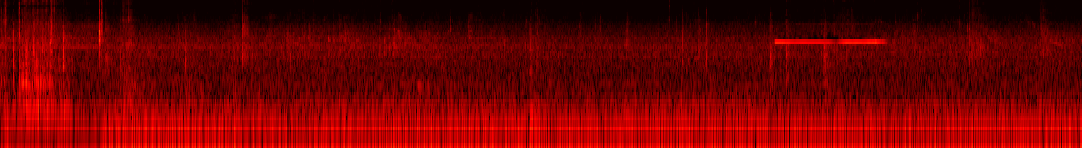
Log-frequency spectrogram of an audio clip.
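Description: Steady low outdoor rumble with a few scattered knocks as things are loaded into an SUV's open rear hatch. About eight seconds in, a car's high electronic beep sounds for about a second, with a brief break partway through.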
